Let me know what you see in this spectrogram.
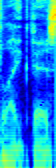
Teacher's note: Vocal fry is the low end of the voice like this that gets real croaky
